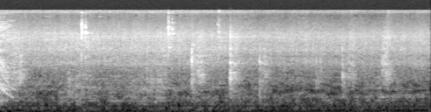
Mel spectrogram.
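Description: Chili paste fries in a pan with a little added water while being stirred for a Bengali fish curry. A steady soft sizzle runs throughout, broken by repeated sharp scrapes and clicks of the spatula.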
